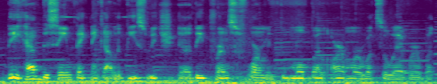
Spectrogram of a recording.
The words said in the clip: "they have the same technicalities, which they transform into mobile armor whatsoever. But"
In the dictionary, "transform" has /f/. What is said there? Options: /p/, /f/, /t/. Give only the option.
/f/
